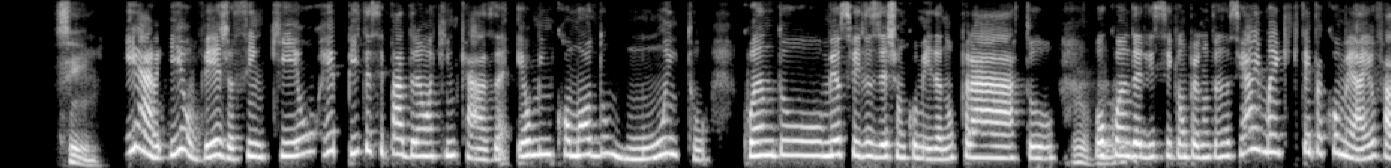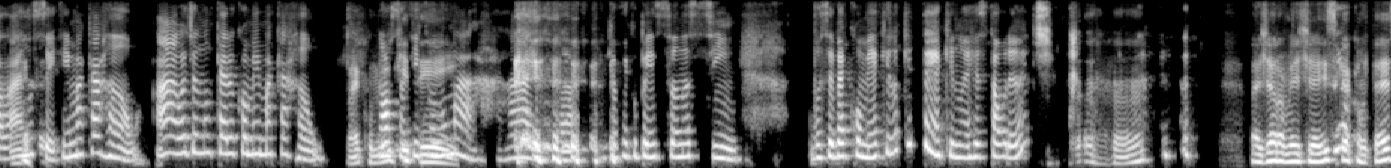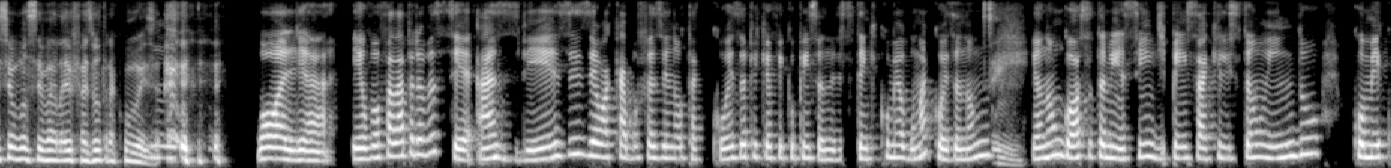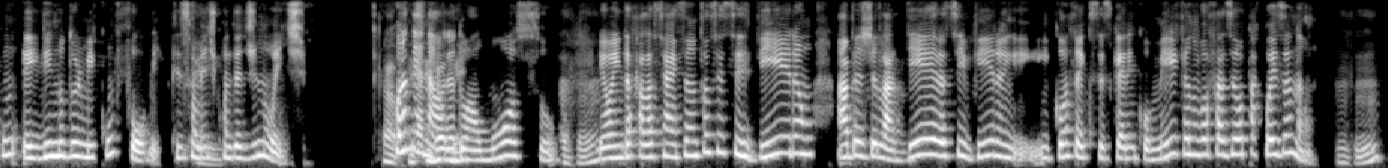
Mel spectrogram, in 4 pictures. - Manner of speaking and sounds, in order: chuckle; laugh; chuckle; chuckle; tongue click; tapping
- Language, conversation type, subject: Portuguese, advice, Como posso quebrar padrões familiares que sempre se repetem?
- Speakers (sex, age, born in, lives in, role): female, 45-49, Brazil, Italy, user; male, 40-44, Brazil, Portugal, advisor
